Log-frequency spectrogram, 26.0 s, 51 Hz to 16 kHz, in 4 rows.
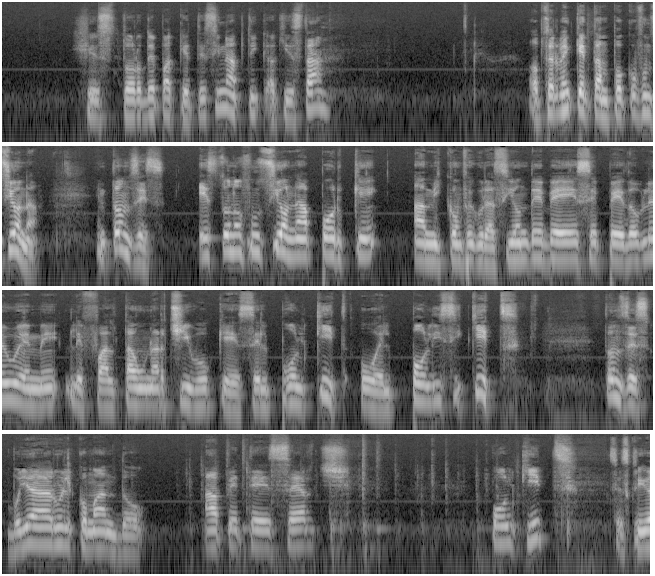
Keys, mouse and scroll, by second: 21.1-25.2 typing.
